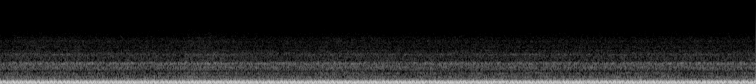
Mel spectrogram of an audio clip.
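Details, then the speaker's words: Engine idling with A/C on max after A/C clutch repair for a squeal: steady, even low rumble with no squeal, chirp or grinding from the clutch or belt; vents reach about 40 degrees. "don't hear any noise from the motor or the AC clutch oh dude she's hit 40."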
